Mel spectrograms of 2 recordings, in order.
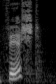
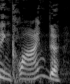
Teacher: why do you pronounce the D like a T in fished, but inclined, it's a D?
